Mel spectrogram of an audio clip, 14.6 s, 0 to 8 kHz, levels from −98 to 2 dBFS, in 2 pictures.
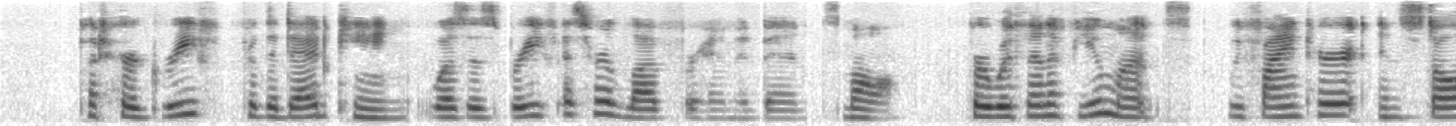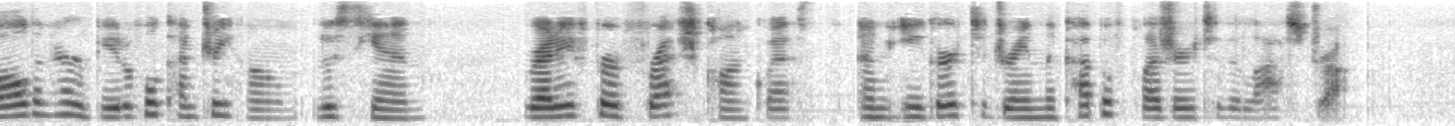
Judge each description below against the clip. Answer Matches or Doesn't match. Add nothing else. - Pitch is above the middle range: Matches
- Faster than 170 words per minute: Matches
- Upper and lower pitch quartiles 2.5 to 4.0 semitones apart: Matches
